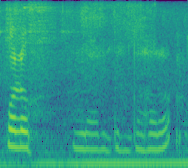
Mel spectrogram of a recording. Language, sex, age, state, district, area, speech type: Odia, female, 18-30, Odisha, Balangir, urban, spontaneous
